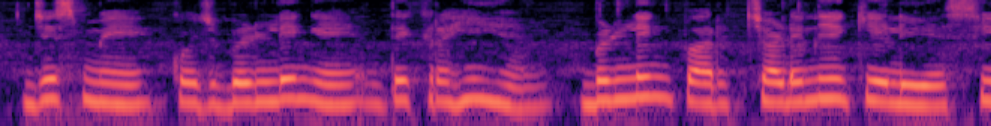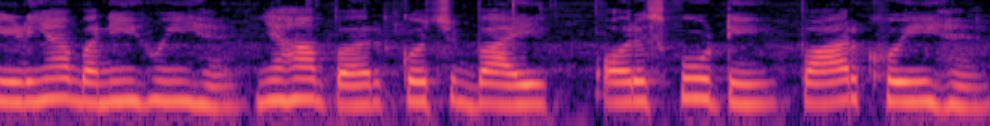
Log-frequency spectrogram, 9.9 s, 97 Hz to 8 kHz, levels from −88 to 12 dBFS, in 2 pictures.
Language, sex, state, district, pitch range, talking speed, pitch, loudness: Hindi, female, Rajasthan, Nagaur, 215-240 Hz, 145 wpm, 225 Hz, -22 LUFS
